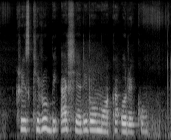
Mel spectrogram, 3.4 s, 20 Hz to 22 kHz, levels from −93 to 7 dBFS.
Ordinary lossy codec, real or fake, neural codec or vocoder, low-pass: none; real; none; none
